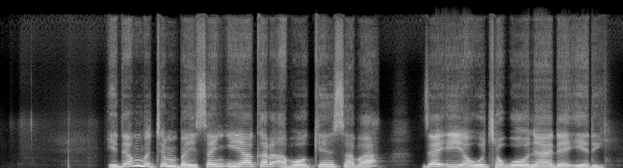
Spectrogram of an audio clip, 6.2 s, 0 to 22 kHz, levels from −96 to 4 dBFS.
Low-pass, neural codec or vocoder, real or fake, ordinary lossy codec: none; autoencoder, 48 kHz, 32 numbers a frame, DAC-VAE, trained on Japanese speech; fake; none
